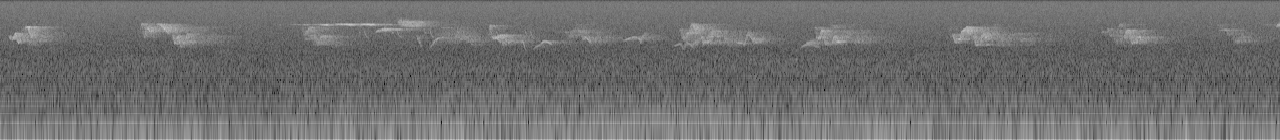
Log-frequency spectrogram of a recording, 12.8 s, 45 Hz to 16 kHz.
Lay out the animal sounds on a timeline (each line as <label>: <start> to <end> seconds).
Red-eyed Vireo (Vireo olivaceus): 0.0 to 12.8 seconds
Black-throated Green Warbler (Setophaga virens): 2.7 to 4.6 seconds
Rose-breasted Grosbeak (Pheucticus ludovicianus): 3.7 to 8.4 seconds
